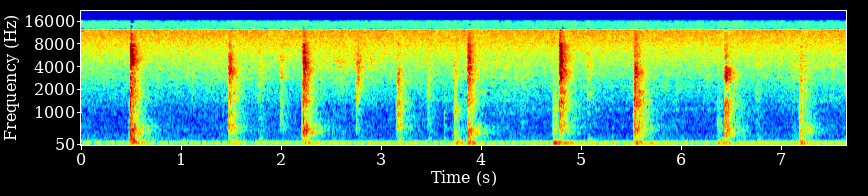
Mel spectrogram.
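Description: A door to a corridor being slowly eased open, with a series of sharp wooden clicks and soft knocks at irregular intervals over a steady low hum, without any voices.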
